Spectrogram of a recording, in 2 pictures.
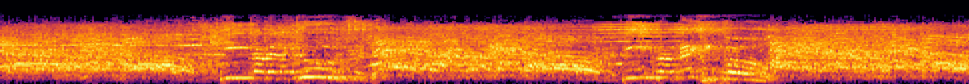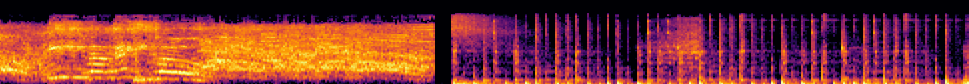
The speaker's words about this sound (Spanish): Bueno, eh, también en Tuxpan, Veracruz, mucha gente inconforme con el presidente municipal, pues mientras él daba el grito de independencia, en vez de que le contestaran viva, contestaban muere el mal gobierno.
